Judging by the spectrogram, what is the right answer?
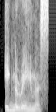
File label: "ignoramus", Indian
